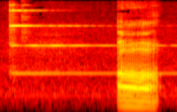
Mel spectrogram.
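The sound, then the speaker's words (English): A single bright bicycle bell ding rings out, its clear tone lingering and slowly fading, followed by a short burst of a loud voice. “I've even got my own shameless self-promotion bell.”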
